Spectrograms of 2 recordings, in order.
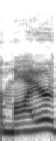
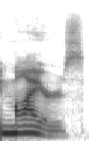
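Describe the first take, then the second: First: Said in the usual way. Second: "Myers" drawn out with a final z sound; slow "Myers" ending in an extra buzzed s; added S. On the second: Shown as a demonstration. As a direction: say "Myers", adding the Ohioan s to the store name. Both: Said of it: "like adding S's to things".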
